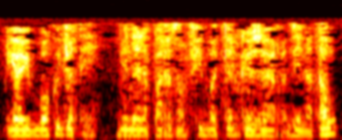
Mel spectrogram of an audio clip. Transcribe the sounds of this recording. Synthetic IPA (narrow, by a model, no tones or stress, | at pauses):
jɔjbɔkəd͡ʒot̪e | nənɛlɛpaɾɛɡzãfibəkɛlkəzœʁd̪inat̪aw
